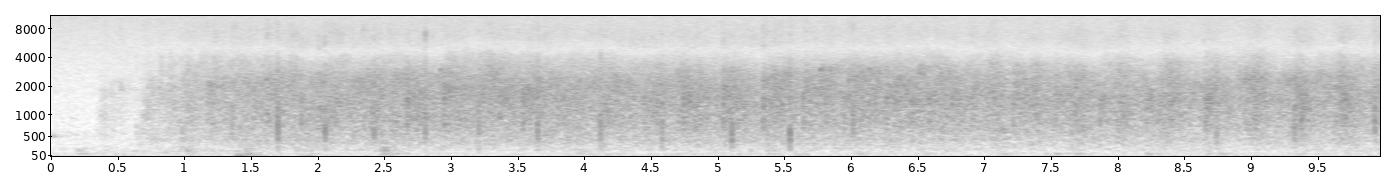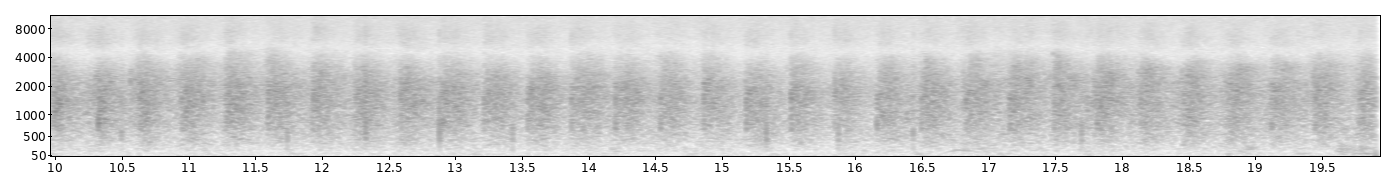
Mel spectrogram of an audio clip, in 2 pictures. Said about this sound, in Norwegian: Og det synes jeg dere skal gi en håndfast applaus for de som har jobbet i styret.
